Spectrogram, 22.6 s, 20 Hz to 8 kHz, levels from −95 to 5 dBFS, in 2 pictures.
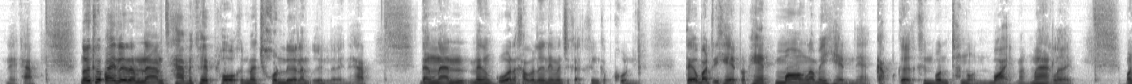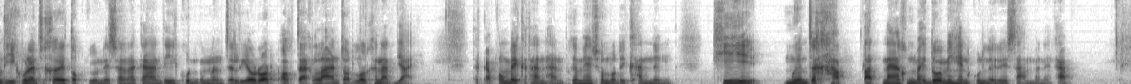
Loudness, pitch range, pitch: -18 LUFS, 80-130 Hz, 110 Hz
